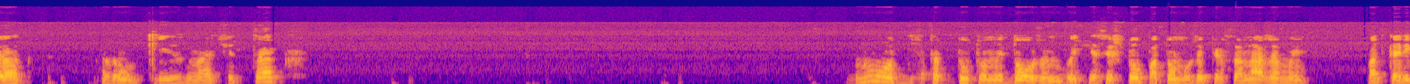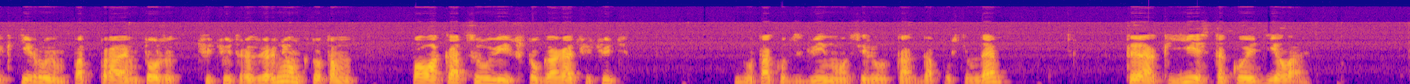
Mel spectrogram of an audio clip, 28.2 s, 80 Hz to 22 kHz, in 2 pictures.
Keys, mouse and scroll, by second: 11.5 middle click, 14.6-15.6 middle drag, 17.2 middle click, 21.2-23.3 middle drag, 24.8 middle click, 27.0 shift+middle click, 27.7 shift+middle click.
